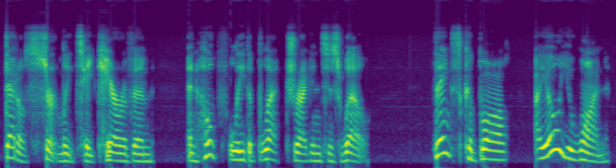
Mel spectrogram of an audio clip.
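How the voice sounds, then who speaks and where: A woman's voice: lowish voice, animated, a little slow, no room sound, highs cut off. A woman voicing a defiant male cop hero in a fan fiction story reading. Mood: grateful.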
